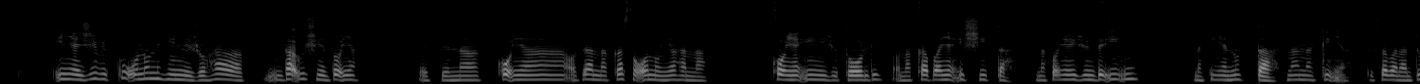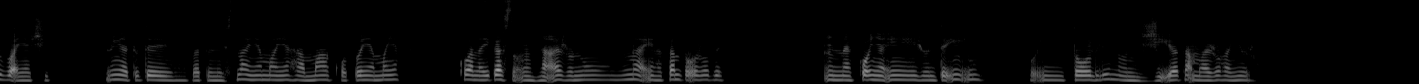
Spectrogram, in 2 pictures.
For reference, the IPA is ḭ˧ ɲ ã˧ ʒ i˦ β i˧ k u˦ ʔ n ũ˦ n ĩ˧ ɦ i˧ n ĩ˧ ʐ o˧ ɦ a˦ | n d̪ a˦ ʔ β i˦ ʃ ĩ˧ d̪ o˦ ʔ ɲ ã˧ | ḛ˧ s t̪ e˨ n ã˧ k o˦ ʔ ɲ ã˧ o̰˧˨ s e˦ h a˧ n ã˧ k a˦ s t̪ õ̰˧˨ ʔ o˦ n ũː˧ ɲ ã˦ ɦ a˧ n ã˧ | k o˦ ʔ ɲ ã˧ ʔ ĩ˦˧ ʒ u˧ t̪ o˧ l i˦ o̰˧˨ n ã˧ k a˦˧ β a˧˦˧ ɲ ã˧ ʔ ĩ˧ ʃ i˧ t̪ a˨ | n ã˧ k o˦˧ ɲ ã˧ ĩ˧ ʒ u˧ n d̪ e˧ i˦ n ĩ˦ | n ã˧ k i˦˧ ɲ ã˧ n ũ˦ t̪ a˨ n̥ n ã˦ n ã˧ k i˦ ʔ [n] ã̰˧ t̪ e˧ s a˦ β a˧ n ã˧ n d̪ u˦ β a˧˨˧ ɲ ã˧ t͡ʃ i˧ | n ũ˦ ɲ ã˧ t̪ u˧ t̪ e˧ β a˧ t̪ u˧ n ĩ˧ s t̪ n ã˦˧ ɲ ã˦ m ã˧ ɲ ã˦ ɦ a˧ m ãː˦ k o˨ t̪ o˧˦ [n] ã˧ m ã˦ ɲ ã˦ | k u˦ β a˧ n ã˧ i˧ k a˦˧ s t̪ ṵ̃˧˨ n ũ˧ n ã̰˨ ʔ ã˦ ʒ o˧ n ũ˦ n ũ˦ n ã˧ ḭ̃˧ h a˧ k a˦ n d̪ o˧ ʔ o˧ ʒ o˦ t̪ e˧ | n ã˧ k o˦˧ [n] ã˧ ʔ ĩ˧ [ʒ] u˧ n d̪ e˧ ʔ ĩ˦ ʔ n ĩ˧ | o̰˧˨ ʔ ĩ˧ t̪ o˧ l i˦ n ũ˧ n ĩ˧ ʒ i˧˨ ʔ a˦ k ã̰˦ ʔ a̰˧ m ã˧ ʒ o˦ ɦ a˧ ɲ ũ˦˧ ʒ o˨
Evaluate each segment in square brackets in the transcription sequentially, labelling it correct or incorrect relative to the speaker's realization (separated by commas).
incorrect, incorrect, incorrect, correct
